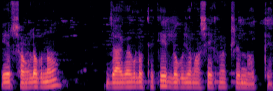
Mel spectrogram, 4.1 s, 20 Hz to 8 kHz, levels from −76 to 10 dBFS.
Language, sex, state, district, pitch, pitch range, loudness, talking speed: Bengali, male, West Bengal, Jhargram, 110 Hz, 105-120 Hz, -20 LUFS, 160 wpm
